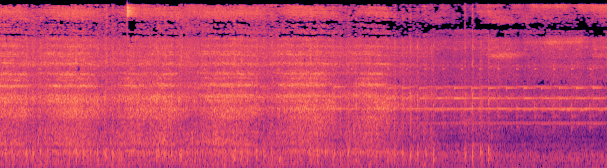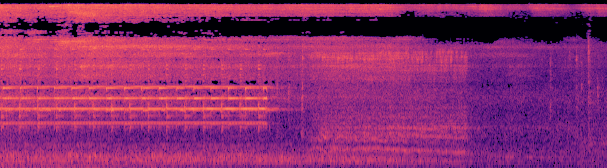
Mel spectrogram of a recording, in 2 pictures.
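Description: An Alstom X'Trapolis electric train passes over a level crossing with a regular beat of wheels over the rail, while the crossing's electronic bells ring steadily. The train noise drops away about eight seconds in, and the bells stop about seventeen seconds in.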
